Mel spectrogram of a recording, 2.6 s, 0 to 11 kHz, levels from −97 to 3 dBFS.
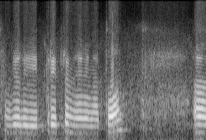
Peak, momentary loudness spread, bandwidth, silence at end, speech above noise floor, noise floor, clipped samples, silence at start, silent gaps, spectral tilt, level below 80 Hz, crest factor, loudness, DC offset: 0 dBFS; 20 LU; 11 kHz; 0 s; 19 dB; -35 dBFS; under 0.1%; 0 s; none; -5 dB/octave; -52 dBFS; 16 dB; -16 LUFS; under 0.1%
